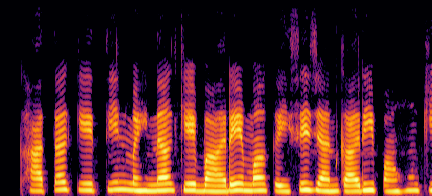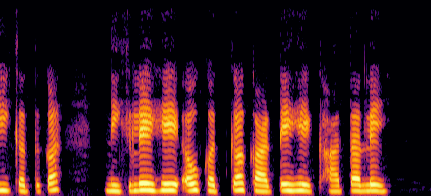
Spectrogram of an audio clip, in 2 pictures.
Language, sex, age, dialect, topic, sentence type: Chhattisgarhi, female, 18-24, Western/Budati/Khatahi, banking, question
